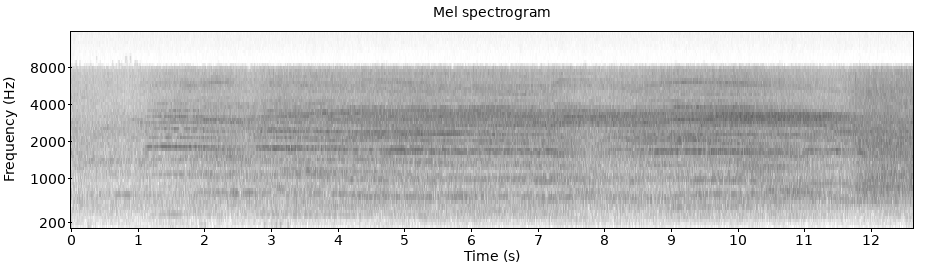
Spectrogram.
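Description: A large crowd chants and whistles loudly.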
